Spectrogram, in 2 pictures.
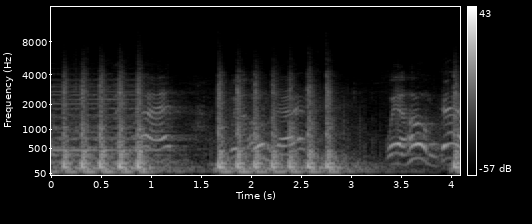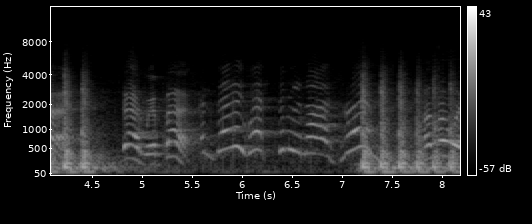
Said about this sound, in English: But suddenly he freezes in terror. Voices he quickly recognizes are clamoring at the front door.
